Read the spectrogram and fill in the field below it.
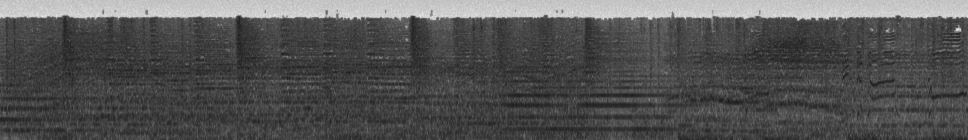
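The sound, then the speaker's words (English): A train rumbles loudly while its horn sounds in long, sustained blasts over the clatter, filling the whole stretch with no voices. “Instead of helping him pull his foot out of the flipping tracks, you decide to run towards the train while screaming stop.”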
